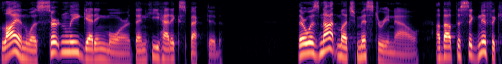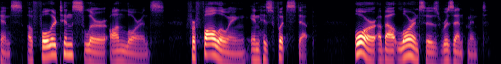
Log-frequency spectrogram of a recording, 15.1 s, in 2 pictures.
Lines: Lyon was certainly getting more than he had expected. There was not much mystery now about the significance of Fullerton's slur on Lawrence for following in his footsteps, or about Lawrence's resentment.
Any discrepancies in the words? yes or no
yes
